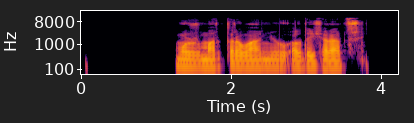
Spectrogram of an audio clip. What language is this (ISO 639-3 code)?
pus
